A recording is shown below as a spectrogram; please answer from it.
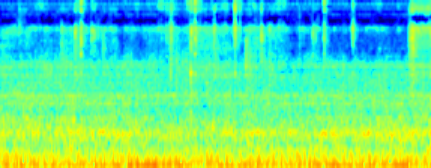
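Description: From inside, a car drives through a school pickup area on a football game day, giving a steady low engine rumble with road noise. The sound is continuous and fairly loud, with no voices.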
